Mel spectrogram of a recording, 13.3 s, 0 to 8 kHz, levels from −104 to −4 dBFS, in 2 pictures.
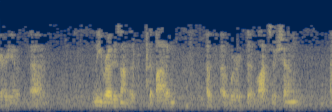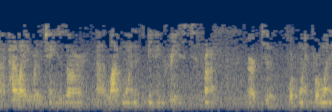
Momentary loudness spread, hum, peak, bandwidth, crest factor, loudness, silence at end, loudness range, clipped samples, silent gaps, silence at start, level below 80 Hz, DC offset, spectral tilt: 17 LU; none; -10 dBFS; 4.2 kHz; 20 dB; -30 LUFS; 0 s; 4 LU; under 0.1%; none; 0 s; -76 dBFS; under 0.1%; -2.5 dB/octave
